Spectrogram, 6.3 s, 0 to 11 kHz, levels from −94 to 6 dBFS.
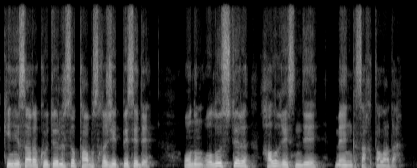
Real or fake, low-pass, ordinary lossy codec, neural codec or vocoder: fake; none; none; vocoder, 22.05 kHz, 80 mel bands, WaveNeXt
